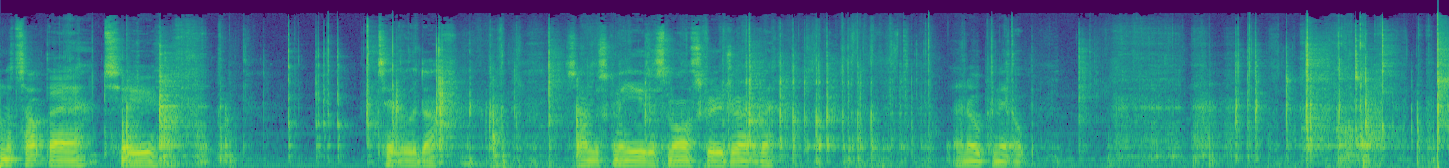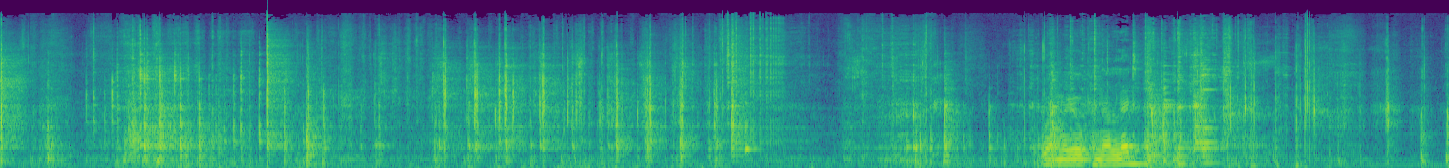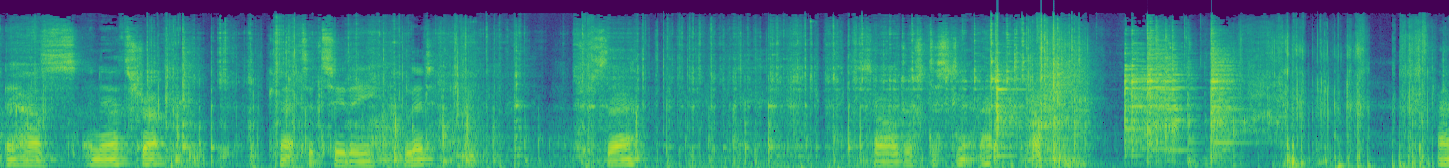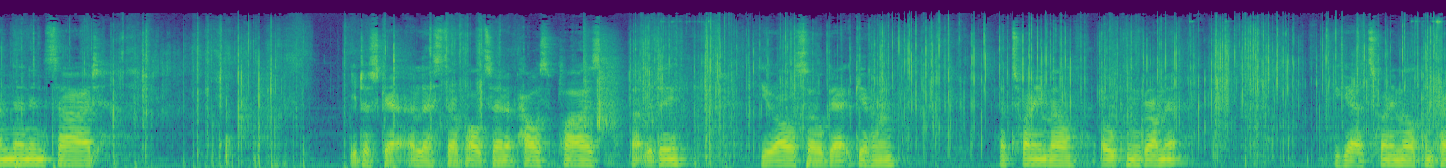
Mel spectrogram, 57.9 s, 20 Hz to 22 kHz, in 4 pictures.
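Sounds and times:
sheet metal clinking and rattling: 26.2 - 26.8, 37.0 - 39.6.

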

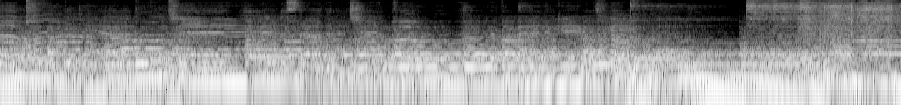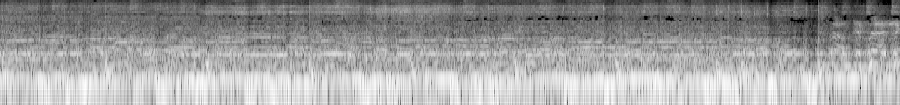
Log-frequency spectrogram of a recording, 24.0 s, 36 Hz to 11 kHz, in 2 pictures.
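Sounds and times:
ringing guitar chords: 0.0 - 24.0
rock band playing live: 0.0 - 24.0.

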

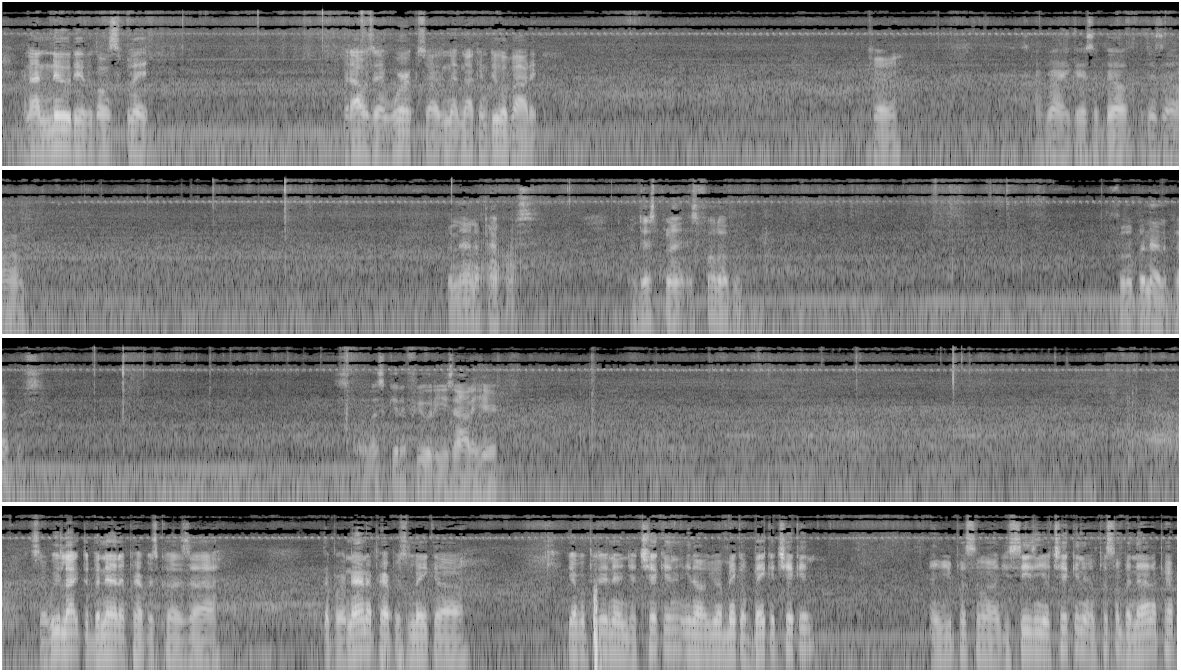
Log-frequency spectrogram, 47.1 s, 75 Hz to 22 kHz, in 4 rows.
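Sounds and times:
high rapid insect trill: 0.0 - 47.0
low outdoor hum: 0.0 - 47.0.

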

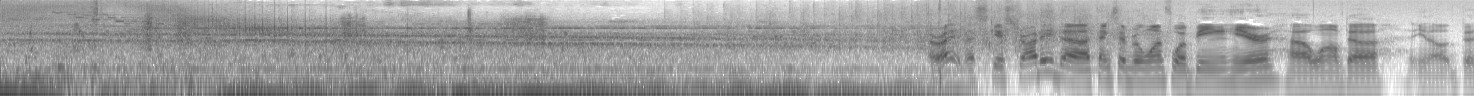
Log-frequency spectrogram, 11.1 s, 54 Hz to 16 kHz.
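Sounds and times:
deep pulsing bass rumble: 0.0 - 7.1
sustained high electronic tones: 0.0 - 7.2.

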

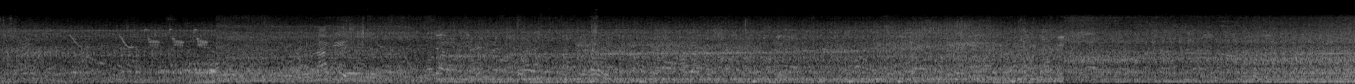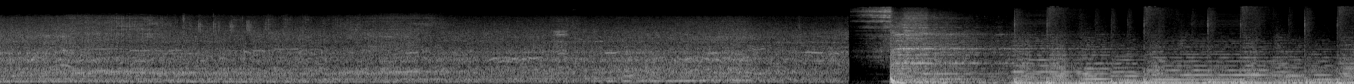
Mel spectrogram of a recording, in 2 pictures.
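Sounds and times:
people talking: 0.0 - 12.9, 13.6 - 21.9
heavy vehicle engine running: 0.0 - 27.0.

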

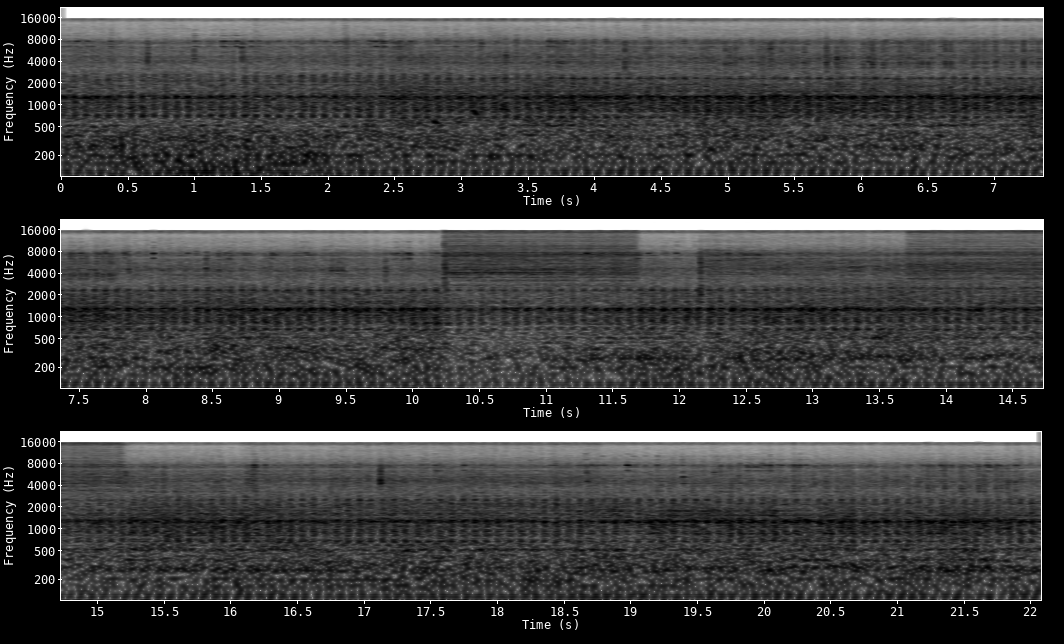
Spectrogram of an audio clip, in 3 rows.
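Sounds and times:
brick machine pulsing drone: 0.0 - 22.0.

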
